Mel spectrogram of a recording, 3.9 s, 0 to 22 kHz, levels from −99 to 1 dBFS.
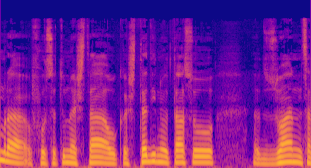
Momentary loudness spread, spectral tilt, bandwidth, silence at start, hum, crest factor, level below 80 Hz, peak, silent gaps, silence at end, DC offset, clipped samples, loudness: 9 LU; -7.5 dB/octave; 14 kHz; 0 s; none; 16 dB; -50 dBFS; -4 dBFS; none; 0 s; under 0.1%; under 0.1%; -21 LUFS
